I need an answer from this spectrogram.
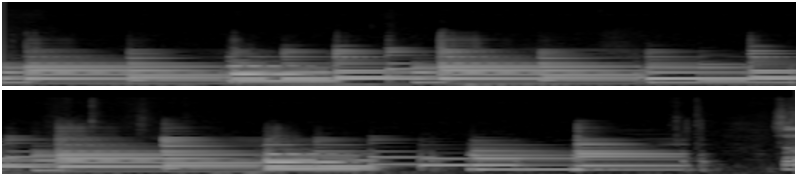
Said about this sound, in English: here's the sound of the Wurlitzer with just the amplifier, using a little bit of distortion from here and mainly the speaker to create the colour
